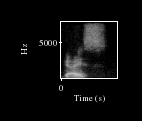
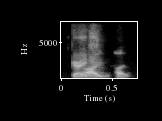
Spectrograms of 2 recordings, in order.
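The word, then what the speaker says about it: Guice: And I think his last name's pronounced Geis. I've heard people say Butch Geis. That's correct. Geis.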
